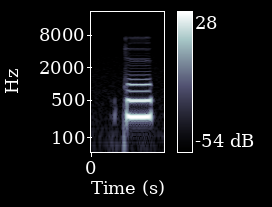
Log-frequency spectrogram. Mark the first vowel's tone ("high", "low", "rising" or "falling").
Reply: high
